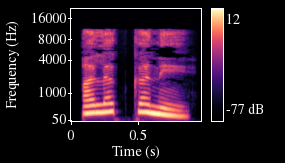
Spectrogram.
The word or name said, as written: ಅಲಕ್ಕನೆ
